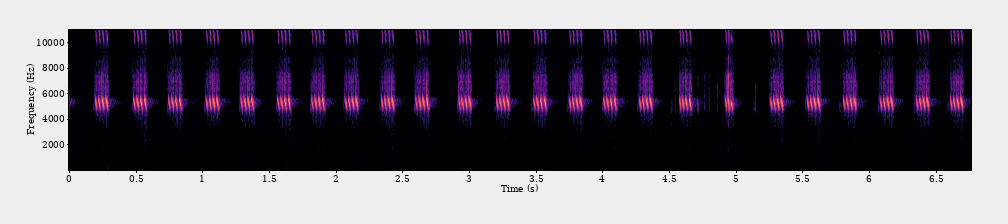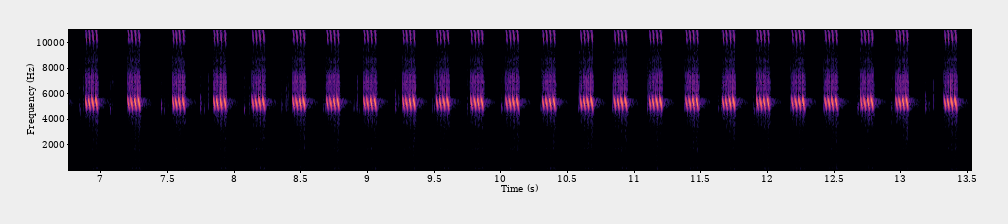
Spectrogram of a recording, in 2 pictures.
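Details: Loud nighttime cricket chirping, the males' wing-rubbed call to attract mates and defend territory; rapid, uniform high chirps continue without letup, broken only by one faint click near the middle.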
